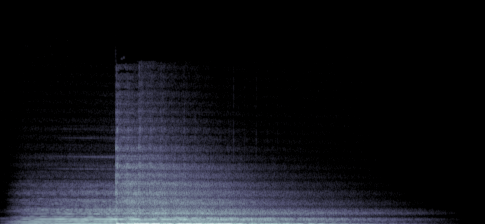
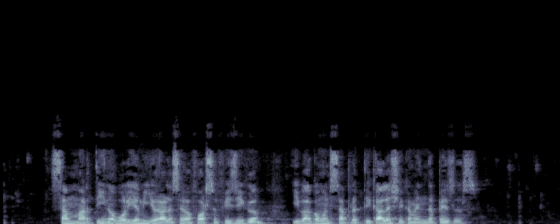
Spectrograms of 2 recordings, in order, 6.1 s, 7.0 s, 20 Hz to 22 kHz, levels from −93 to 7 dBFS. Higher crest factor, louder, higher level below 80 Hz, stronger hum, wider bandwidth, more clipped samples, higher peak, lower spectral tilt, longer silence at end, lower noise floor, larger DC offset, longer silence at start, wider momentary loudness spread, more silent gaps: about the same, 16 dB vs 20 dB; first, -16 LUFS vs -21 LUFS; first, -18 dBFS vs -58 dBFS; neither; second, 8 kHz vs 9.2 kHz; neither; about the same, 0 dBFS vs -2 dBFS; about the same, -6.5 dB/octave vs -5.5 dB/octave; first, 1.75 s vs 1.1 s; first, -86 dBFS vs -65 dBFS; neither; second, 0.25 s vs 0.65 s; first, 21 LU vs 14 LU; neither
